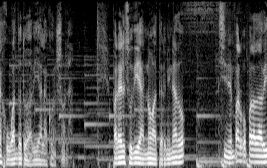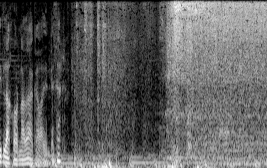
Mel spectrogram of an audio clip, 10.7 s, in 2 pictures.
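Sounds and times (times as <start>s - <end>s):
speech: 0.0s - 1.6s, 2.3s - 7.0s
shower running: 8.6s - 10.6s.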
